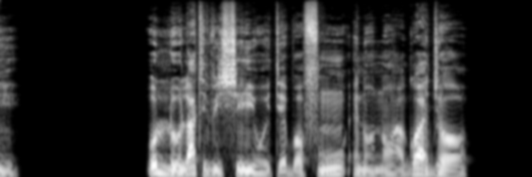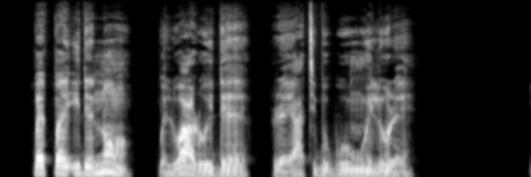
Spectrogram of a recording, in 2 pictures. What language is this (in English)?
Yoruba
